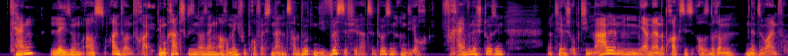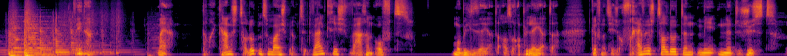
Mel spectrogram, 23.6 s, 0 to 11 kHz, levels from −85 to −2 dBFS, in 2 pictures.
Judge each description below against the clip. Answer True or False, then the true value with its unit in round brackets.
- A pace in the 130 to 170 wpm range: True (145 wpm)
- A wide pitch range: False (4.7 semitones)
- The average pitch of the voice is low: True (125 Hz)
